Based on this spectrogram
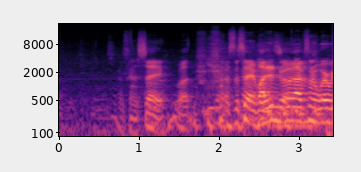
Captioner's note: laughter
